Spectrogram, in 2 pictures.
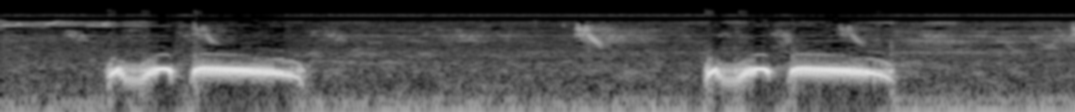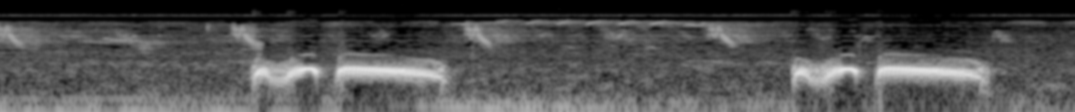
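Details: A spotted dove, used as a lure, repeats its throaty two-part coo four times at intervals of roughly three seconds. Sharp high bird chirps and a low steady hum run underneath.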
